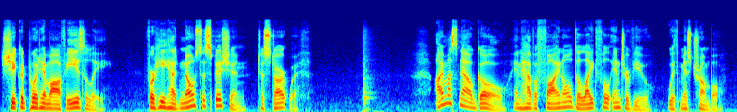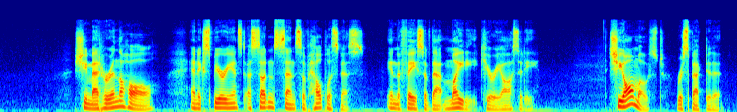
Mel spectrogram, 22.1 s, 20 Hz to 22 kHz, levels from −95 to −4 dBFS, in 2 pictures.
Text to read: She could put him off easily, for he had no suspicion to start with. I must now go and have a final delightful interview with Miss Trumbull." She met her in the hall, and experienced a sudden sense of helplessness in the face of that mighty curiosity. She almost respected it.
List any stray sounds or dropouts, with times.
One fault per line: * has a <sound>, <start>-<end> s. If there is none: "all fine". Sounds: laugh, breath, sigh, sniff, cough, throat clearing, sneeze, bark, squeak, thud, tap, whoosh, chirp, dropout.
* has a tap, 5.4-5.8 s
